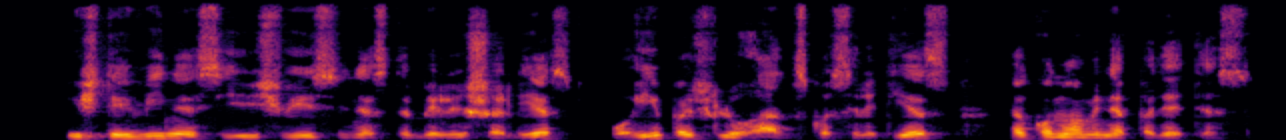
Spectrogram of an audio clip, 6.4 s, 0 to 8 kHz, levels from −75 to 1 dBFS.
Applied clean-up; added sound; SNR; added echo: none; none; none; none.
